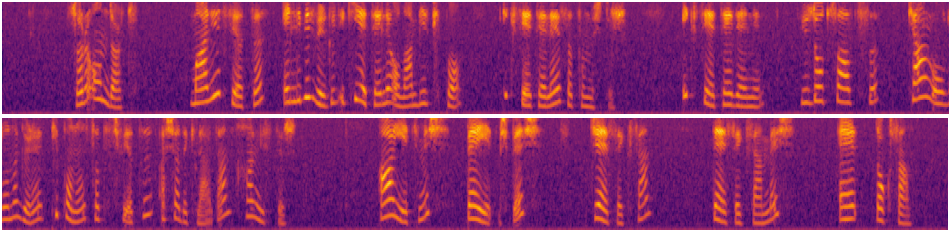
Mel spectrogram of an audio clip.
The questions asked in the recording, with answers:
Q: X YTL'nin %36'sı kar olduğuna göre piponun satış fiyatı aşağıdakilerden hangisidir?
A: Doğru cevap C 80.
